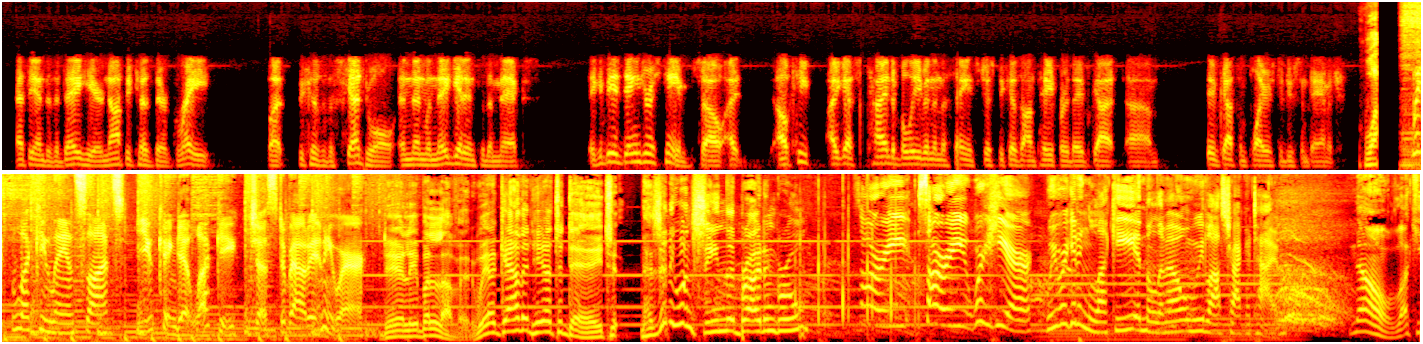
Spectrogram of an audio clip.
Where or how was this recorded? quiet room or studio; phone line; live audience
phone line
